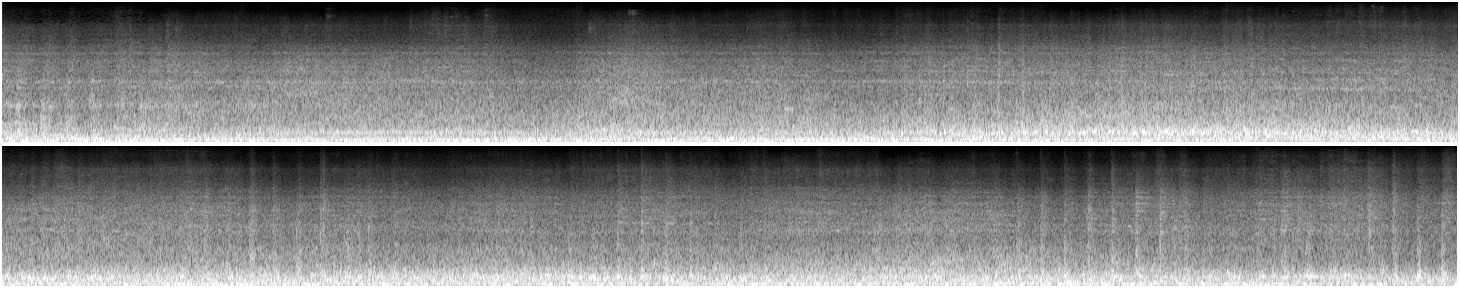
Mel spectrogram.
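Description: CSX freight train rolling past, a steady loud noise of wheels on the rails that carries on without a break.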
